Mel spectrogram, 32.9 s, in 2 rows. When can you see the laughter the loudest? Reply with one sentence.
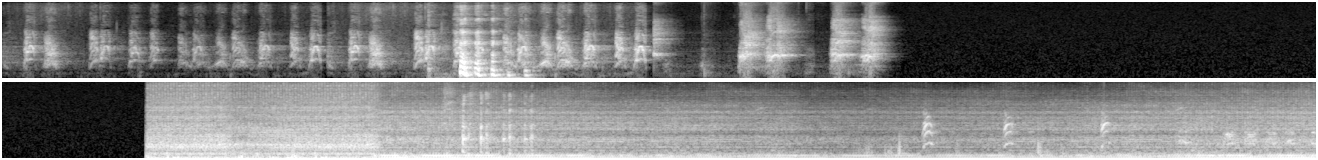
The loudest moment of the laughter is at 6 seconds.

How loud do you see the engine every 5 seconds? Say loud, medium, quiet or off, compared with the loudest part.
off, off, off, loud, loud, quiet, medium.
